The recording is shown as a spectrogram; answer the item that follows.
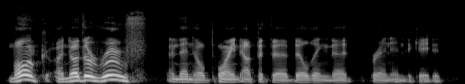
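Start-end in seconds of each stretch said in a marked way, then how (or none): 0.1-1.5 loud, booming giant bellow. A player voices Fitz calling out to Monk: big Goliath bellow. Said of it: "bellow out in a big Goliath voice".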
